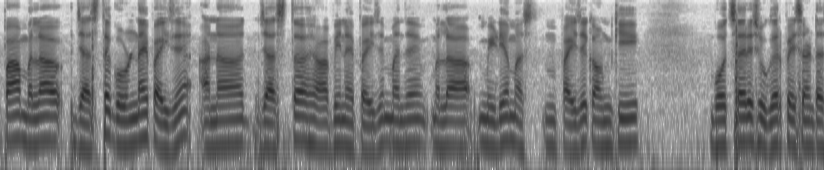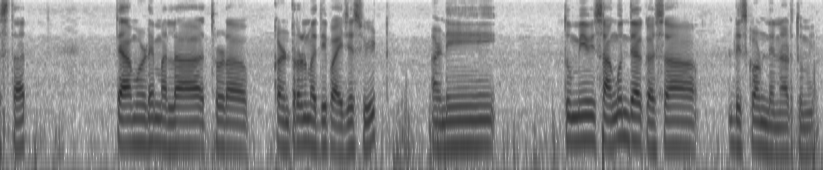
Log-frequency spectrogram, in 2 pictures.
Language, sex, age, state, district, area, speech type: Marathi, male, 18-30, Maharashtra, Nagpur, urban, spontaneous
